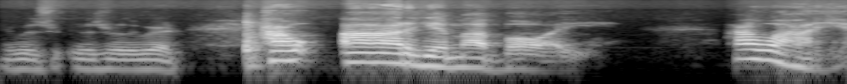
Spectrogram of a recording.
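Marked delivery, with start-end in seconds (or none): 1.2-4.2 put-on old Scottish man voice, louder. Streamer speaks to chat, trying an old Scottish man voice. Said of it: "I'm trying to get the old Scottish man voice".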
